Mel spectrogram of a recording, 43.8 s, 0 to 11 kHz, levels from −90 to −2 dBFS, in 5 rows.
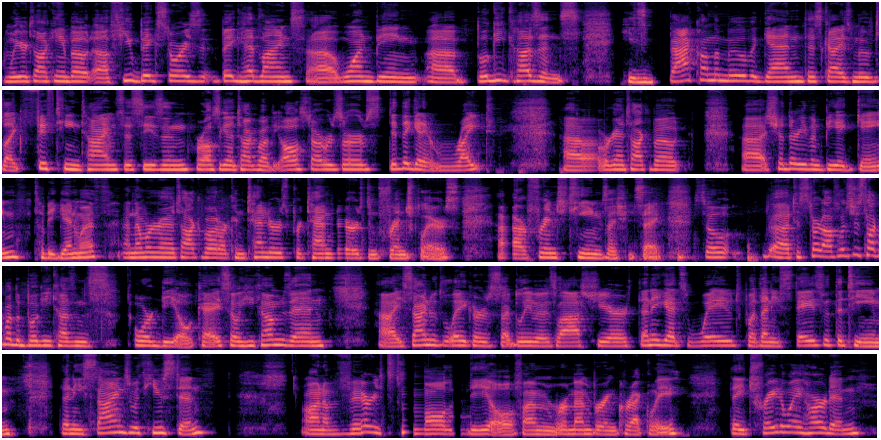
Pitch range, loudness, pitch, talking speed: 165-195 Hz, -26 LUFS, 180 Hz, 190 wpm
